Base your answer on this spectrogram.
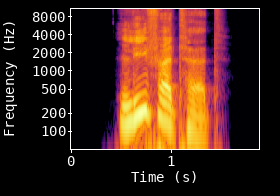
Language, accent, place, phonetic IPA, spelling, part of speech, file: German, Germany, Berlin, [ˈliːfɐtət], liefertet, verb, De-liefertet.ogg
- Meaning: inflection of liefern: 1. second-person plural preterite 2. second-person plural subjunctive II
